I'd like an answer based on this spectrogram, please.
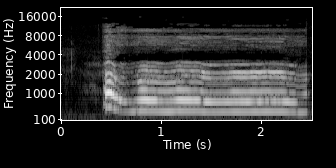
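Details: Siberian Husky's 'talking' vocalization in response to a smart speaker: one sustained, steady howl-like moan lasting about two seconds, harmonically rich with a sharp onset and slight pitch sag, indoors with no other sounds.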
